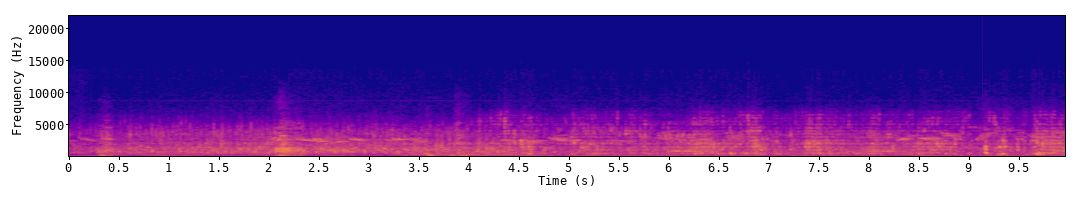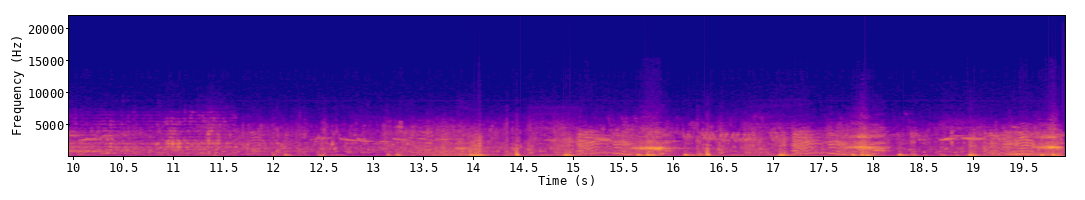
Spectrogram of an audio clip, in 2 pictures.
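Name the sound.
flowing river water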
